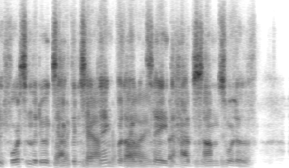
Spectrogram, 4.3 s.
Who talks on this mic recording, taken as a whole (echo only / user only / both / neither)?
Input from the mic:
both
